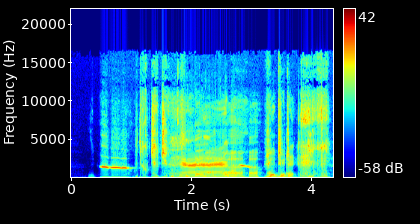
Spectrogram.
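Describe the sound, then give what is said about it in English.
A short, clear whistle rings out near the start, a few bright notes gliding slightly in pitch, before a voice takes over with a brief whistled slide mixed in. “He made himself an office in one of the rooms, and he was, you know, he's always so happy and whistling and singing to the radio and all that while he was working.”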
